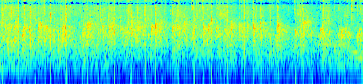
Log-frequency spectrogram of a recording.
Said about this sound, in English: We should give a round of applause to our parents.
